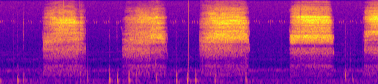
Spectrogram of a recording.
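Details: Begging wild barn owl chicks at feeding time: broad, rasping hisses almost a second long, repeated at intervals of about one and a half seconds, with sharp taps and knocks in the pauses.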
